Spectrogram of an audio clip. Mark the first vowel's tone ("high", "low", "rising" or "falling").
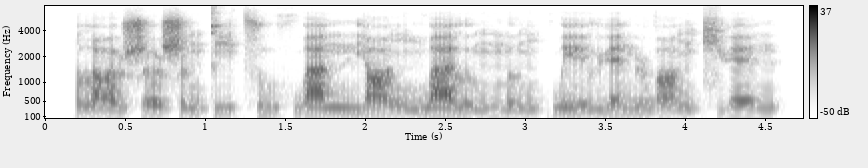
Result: low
